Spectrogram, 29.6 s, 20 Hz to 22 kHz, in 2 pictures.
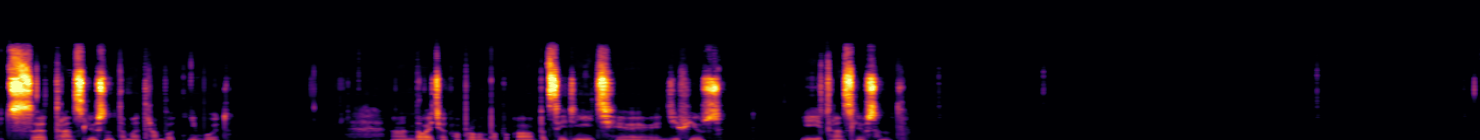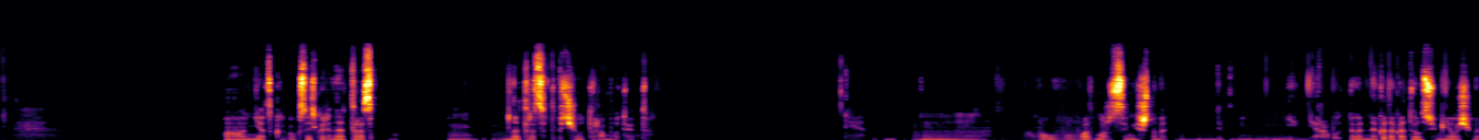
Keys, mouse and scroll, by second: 2.9 scroll down 1, 3.7 middle click, 7.4-9.4 drag, 10.7-13.5 drag, 15.1-18.1 middle drag, 21.8-24.2 middle drag, 25.5 middle click, 27.3-29.5 drag.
